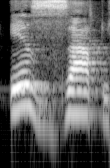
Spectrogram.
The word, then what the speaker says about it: exato: Exato, som de Z também, exato.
